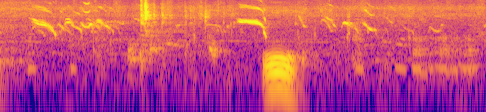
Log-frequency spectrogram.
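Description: A flock of young chickens clucking and peeping in many short, high calls as they feed on scattered grain, with one sharp click about two-thirds of a second in.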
